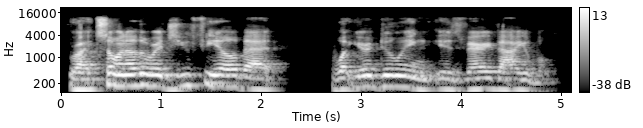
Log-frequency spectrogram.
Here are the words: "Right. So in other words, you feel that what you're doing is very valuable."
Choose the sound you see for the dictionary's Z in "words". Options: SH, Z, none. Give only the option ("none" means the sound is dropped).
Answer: Z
